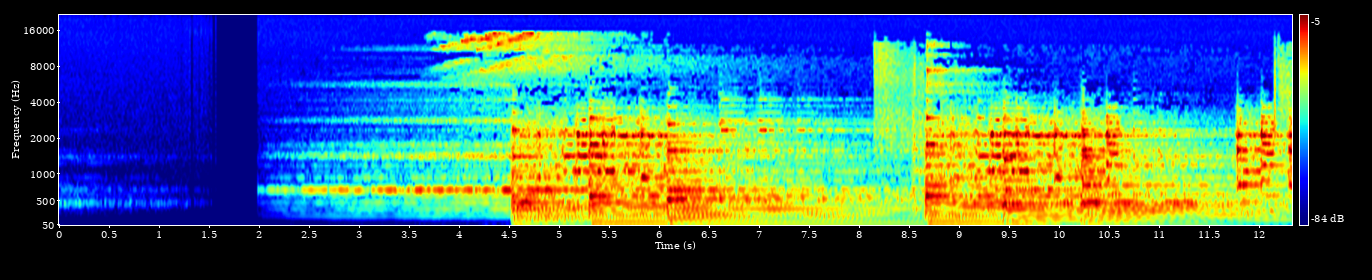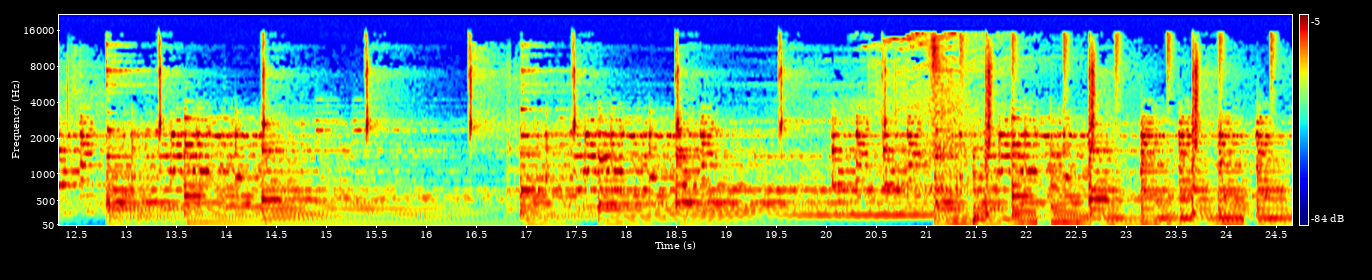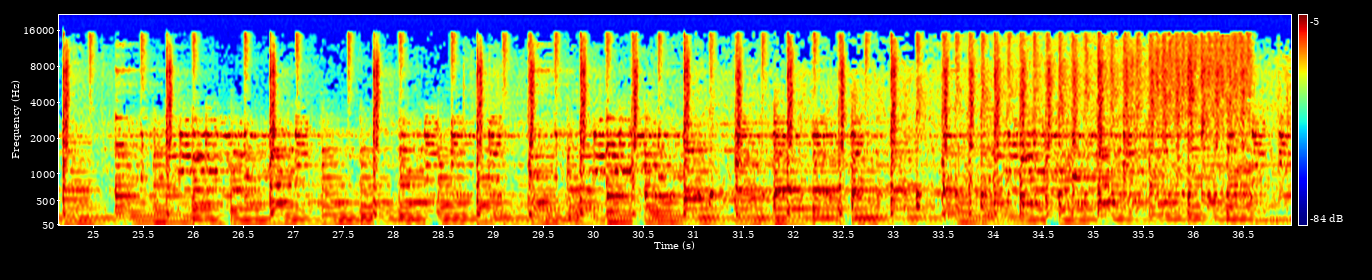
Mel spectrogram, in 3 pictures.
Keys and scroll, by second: 4.2 alt+z, 7.2 alt+w, 10.5 alt+w.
